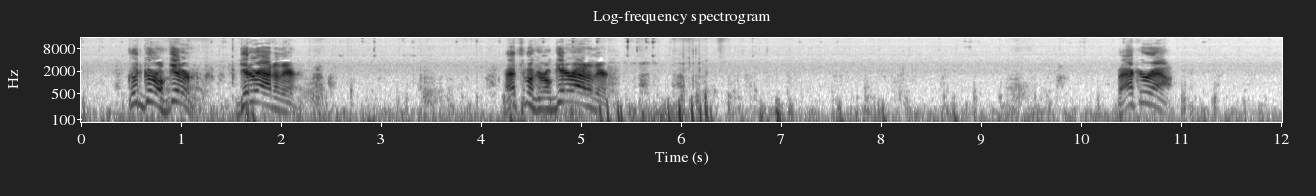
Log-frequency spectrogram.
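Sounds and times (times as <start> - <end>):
horse hooves thudding on ground: 0.0 - 12.0.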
